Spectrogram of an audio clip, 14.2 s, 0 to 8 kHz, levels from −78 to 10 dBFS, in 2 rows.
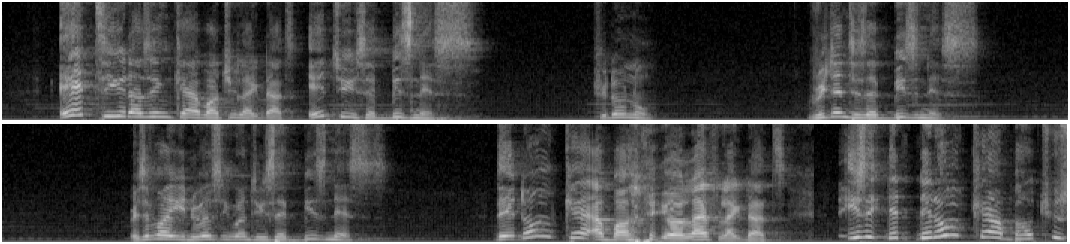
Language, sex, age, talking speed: English, male, 30-49, 180 wpm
